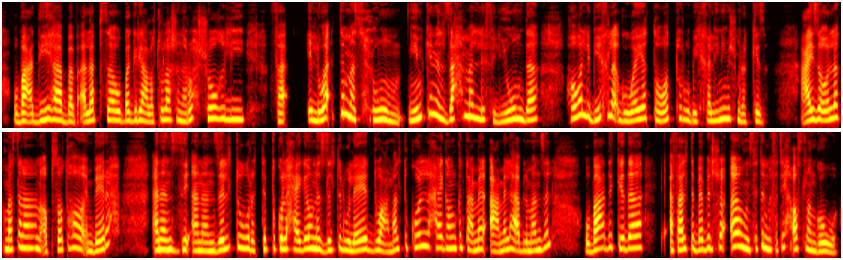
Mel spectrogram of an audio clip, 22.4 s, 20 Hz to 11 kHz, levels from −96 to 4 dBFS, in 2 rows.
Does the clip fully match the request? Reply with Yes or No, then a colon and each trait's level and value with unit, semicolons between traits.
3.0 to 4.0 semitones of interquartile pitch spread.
Yes: average, 3.7 semitones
